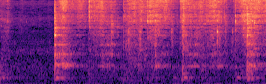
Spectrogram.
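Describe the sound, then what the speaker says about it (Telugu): Peanuts roasting in a pan on the stove, stirred with a spatula in a steady scraping rhythm, clear rustling scrapes and rattles over a faint sizzle, close and moderately loud. "వేరుశనగ గింజల్ని వేయించుకుందాం"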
